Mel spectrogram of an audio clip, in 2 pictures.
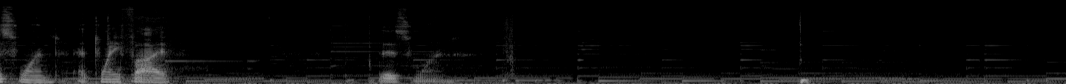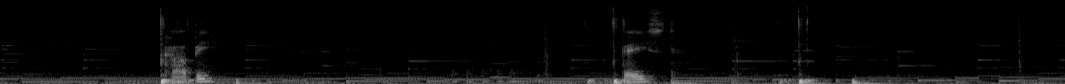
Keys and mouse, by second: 1.2-2.8 drag, 3.7-10.8 drag, 12.3 super+c, 15.2 click, 16.8 super+v, 18.7 super+v, 20.9 click.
